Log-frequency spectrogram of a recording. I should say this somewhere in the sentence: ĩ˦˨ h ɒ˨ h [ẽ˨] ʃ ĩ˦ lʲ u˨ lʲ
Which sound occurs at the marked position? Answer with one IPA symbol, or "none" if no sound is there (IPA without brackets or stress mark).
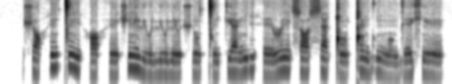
ẽ˨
